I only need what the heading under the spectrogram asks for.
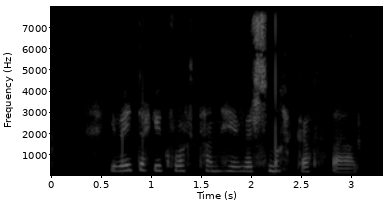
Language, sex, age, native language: Icelandic, female, 14, Icelandic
